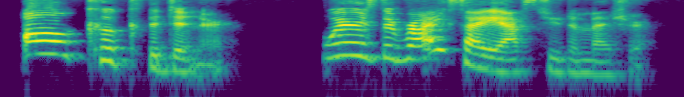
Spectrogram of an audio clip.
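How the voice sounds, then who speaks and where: A put-on character voice at a fairly quick pace, with big swings in loudness. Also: woman, high pitch for a woman. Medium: read story.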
